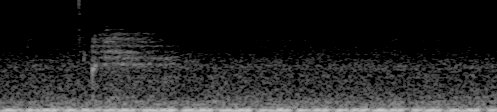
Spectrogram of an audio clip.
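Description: A low, steady rumble, with a faint short hiss about half a second in.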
